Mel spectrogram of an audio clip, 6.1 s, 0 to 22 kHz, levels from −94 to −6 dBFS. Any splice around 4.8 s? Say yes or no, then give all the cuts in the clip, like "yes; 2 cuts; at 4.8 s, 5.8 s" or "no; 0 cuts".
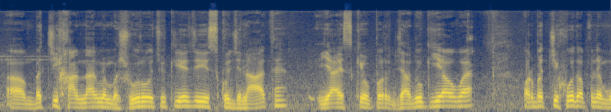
no; 1 cut; at 3.1 s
